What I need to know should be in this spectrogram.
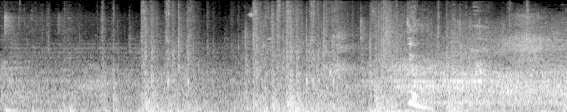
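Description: A metal door handle clicks and rattles.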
